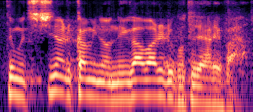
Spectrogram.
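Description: Leading prayer during his sermon, this pastor uses lively intonation and stretches important words slowly, letting phrase endings sink low and soft. A faint hiss or hum runs underneath.

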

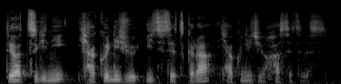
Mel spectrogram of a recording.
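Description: A man giving a sermon, moving between quiet, low asides and emphatic, slow readings of scripture. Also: fairly even intonation, slightly rough. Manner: wide swings between hushed asides and emphatic raised reading; slows down to read scripture deliberately. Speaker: pastor.

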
